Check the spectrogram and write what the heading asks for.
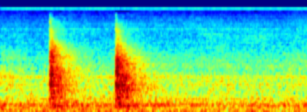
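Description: Chalk striking a blackboard in two short, sharp strokes about half a second apart while writing, over a steady room hum.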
